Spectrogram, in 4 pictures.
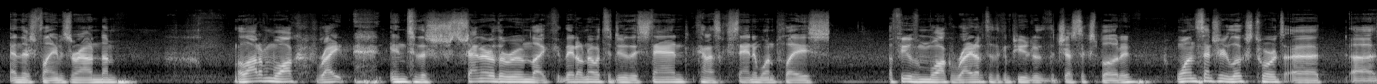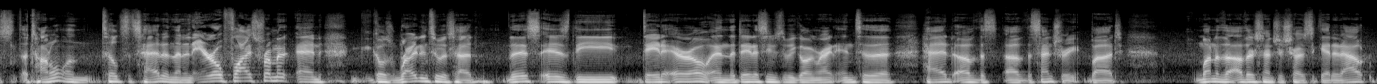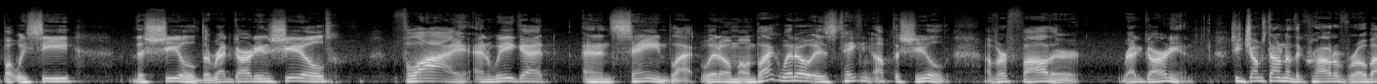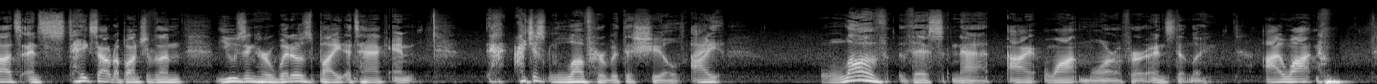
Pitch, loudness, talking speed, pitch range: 110 Hz, -14 LUFS, 190 wpm, 105-125 Hz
